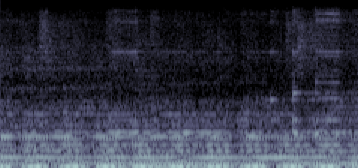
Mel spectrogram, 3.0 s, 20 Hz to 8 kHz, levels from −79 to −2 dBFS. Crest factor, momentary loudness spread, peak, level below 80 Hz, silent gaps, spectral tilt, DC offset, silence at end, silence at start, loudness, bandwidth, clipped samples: 12 dB; 2 LU; -14 dBFS; -30 dBFS; none; -7.5 dB/octave; under 0.1%; 0 s; 0 s; -30 LUFS; 7 kHz; under 0.1%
